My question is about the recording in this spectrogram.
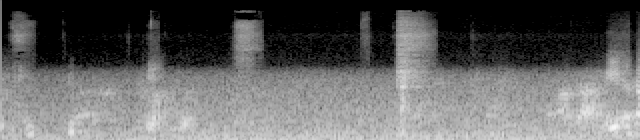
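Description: Restaurant dining-hall ambience: a steady background hum with faint voices, and a few sharp clicks, the loudest about two and a half seconds in.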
